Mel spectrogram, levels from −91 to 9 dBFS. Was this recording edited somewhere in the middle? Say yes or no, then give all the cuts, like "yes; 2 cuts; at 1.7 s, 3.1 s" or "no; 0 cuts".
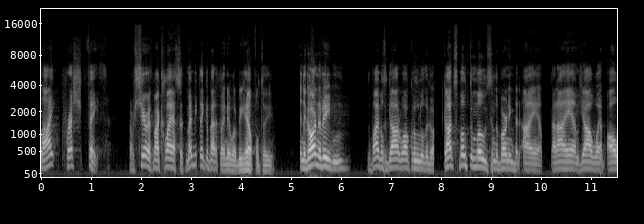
no; 0 cuts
